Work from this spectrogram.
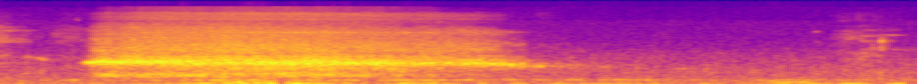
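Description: A long, deep exhale through the nose or mouth during a paced breathing exercise, a close, airy rush lasting about two seconds and then fading into quiet room noise.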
